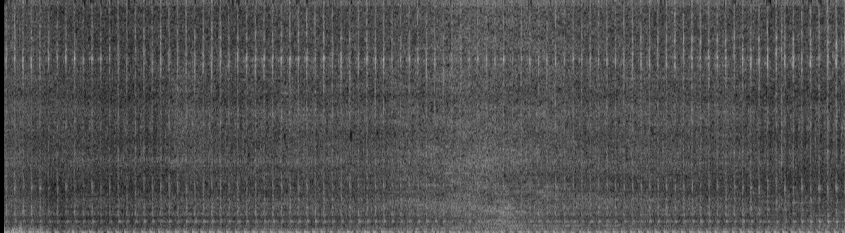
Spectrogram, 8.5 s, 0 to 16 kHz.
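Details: New 2025 Honda Biz engine makes a new abnormal noise after being accelerated to under 70 km/h: about three heavy, regular thumps per second over the idle; cause unclear.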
